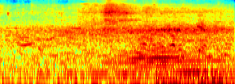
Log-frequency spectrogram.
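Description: An engine running, with a steady low hum that grows louder about a second in, over background chatter.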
